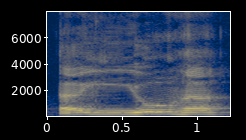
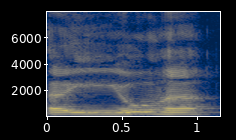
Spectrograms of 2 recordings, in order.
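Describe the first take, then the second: The two takes are said the same way.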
